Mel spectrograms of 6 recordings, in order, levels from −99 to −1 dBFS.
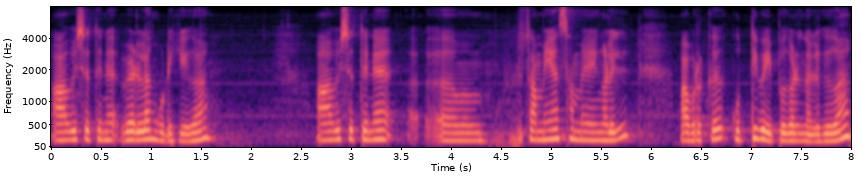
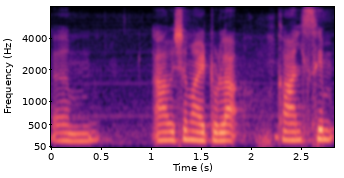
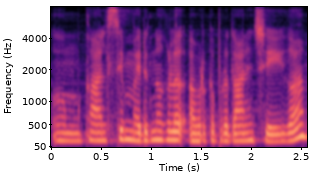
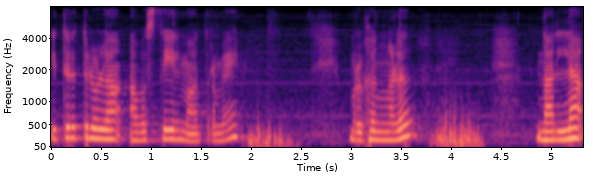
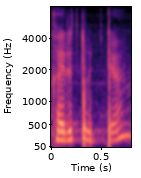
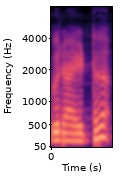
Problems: background sounds at intervals, low volume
